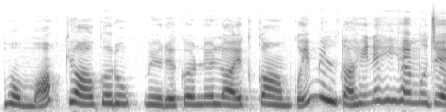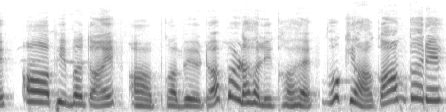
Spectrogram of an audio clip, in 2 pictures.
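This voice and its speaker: A woman's voice: sits high, lively intonation, a little slow, few pauses. A woman voicing a lazy, picky young male crow in a cartoon story, whiny and dismissive. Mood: whining. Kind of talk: cartoon story character dialogue.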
